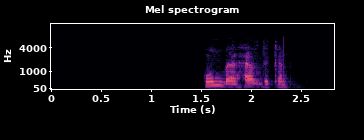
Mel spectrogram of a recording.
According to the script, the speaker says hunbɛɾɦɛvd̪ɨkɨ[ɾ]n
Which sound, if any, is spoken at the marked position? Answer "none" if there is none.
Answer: none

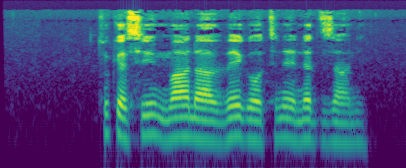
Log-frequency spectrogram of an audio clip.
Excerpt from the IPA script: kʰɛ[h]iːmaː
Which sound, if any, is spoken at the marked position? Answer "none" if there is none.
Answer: s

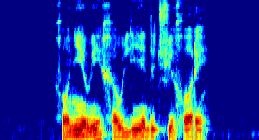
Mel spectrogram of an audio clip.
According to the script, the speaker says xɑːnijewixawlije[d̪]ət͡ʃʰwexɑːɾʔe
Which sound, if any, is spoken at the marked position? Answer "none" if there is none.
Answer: d̪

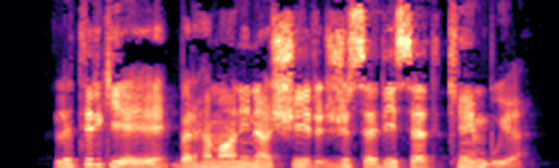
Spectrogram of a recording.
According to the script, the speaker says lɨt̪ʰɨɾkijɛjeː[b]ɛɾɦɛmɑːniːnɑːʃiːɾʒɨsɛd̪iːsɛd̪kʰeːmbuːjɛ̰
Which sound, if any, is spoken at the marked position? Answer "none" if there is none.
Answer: b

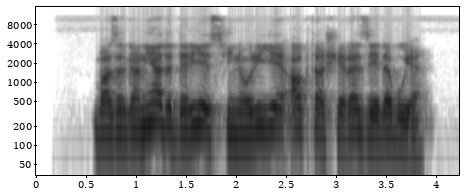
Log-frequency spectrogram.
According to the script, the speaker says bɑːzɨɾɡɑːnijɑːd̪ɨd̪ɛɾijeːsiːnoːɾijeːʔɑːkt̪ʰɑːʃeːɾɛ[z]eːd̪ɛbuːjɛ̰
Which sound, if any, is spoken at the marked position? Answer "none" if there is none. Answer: z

